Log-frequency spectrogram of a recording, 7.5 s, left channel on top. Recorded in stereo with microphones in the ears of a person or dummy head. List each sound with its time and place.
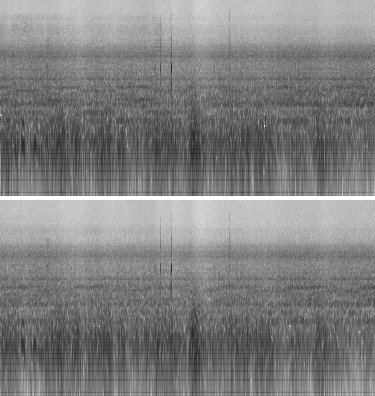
0.2 s a crack: centre (ahead or behind)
